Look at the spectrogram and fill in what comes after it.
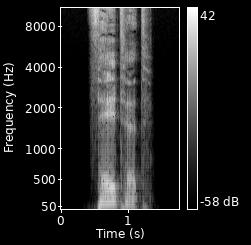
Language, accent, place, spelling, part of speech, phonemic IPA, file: German, Germany, Berlin, fälltet, verb, /ˈfɛltət/, De-fälltet.ogg
- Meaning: inflection of fällen: 1. second-person plural preterite 2. second-person plural subjunctive II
